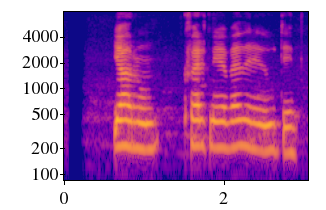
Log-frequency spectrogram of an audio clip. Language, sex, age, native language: Icelandic, male, 12, Icelandic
